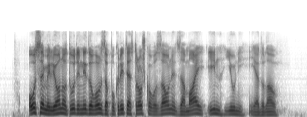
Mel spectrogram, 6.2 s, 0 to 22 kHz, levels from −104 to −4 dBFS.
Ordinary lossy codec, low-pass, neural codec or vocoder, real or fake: none; 7.2 kHz; codec, 16 kHz, 2 kbps, X-Codec, HuBERT features, trained on LibriSpeech; fake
